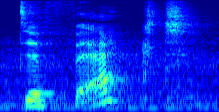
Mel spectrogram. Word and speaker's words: Defekt: That's Defect, but it's spelled, I'll put it up so you can see it.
